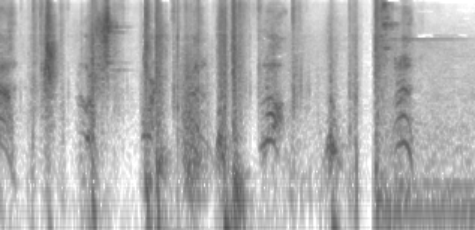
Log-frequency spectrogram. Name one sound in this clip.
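Heavy punches land with sharp thuds.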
